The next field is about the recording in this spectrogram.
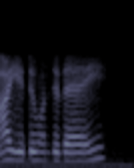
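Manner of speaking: Southern accent, pitch lifting at the end on "today". Describing how people in Georgia and Alabama ask questions, in a Southern rising pitch. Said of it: "always raising that pitch up at the top".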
